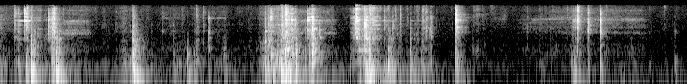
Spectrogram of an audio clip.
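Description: Irregular metal clinks and clanks as a steel crankshaft press tool is handled and fitted against a chainsaw crankcase half, busiest in the middle.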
